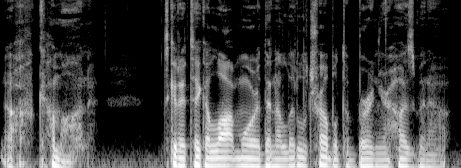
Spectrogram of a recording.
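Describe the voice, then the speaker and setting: Guy doing a mafia boss husband for asmr roleplay, dark raspy voice, soft n close, protective and sweet on his wife. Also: lowish voice, steady tone, a little fast, lightly acted. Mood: reassuring, reluctant. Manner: soft, intimate, affectionate murmur. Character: gruff but tender, protective crime boss husband. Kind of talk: intimate ASMR romantic roleplay acting.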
